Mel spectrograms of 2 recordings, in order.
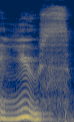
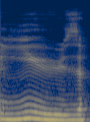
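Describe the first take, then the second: First: The word ends with a hissing S sound. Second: The word ends with a buzzing Z sound. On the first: The speaker calls it wrong. "We don't say use" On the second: The speaker calls it right. "we say use when we're using it in this context"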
